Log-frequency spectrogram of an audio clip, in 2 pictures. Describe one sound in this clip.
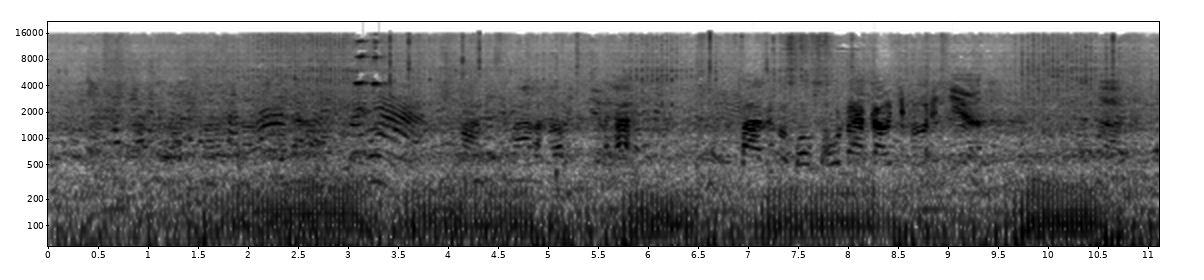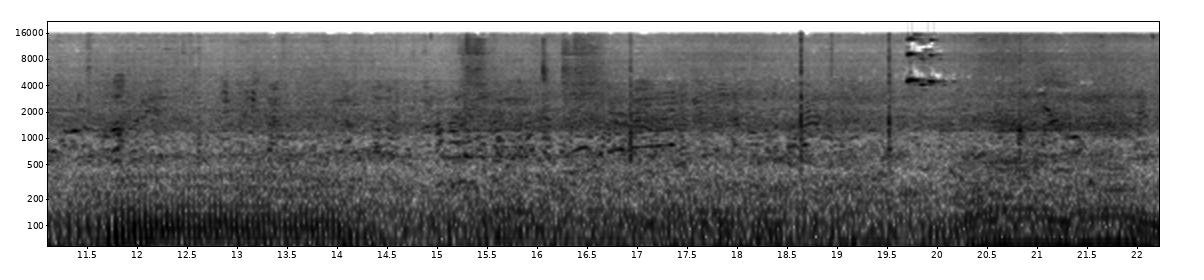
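Motorbike engines idle and putter close by.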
